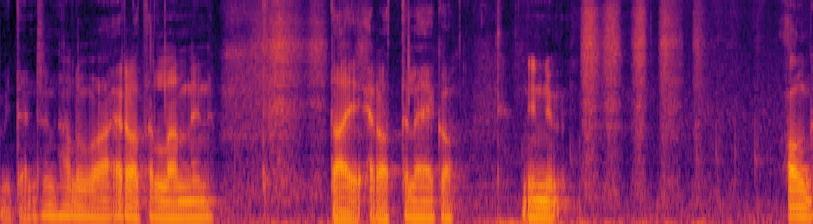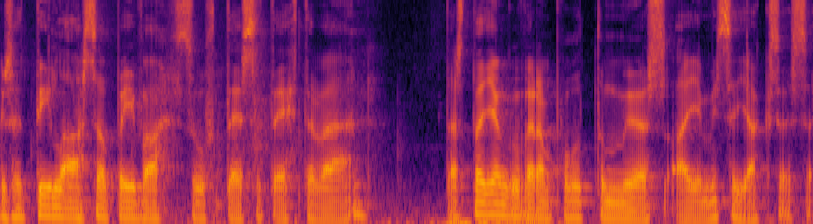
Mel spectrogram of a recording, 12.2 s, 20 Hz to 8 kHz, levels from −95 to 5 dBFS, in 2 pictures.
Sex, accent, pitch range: male, native, 75-90 Hz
